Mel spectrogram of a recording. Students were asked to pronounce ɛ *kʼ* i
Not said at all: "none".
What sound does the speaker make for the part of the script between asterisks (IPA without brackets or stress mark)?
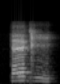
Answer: ɡʱ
